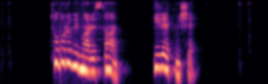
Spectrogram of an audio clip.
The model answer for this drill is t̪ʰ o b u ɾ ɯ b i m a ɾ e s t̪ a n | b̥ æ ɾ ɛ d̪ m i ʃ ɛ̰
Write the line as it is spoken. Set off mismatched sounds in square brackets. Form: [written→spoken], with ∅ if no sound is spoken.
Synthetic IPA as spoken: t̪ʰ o b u ɾ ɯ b i m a ɾ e s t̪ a n | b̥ [æ→i] ɾ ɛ [d̪→t̪] m i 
